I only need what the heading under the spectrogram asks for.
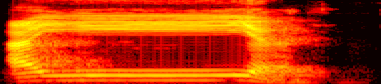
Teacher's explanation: Untuk nun bersukun bertemu ya, masukin nunnya ke ya disertai dengungan ayya. Jadi jangan sekedar ayya saja ya.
